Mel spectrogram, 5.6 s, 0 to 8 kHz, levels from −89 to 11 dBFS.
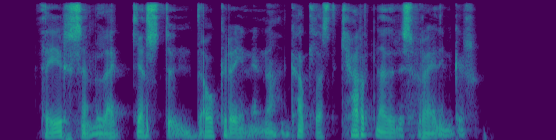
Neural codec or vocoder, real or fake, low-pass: codec, 16 kHz, 2 kbps, FreqCodec, larger model; fake; 7.2 kHz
